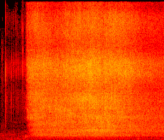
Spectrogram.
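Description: Tamarind water hits a hot frying pan for a crab curry, bursting into a loud, steady hiss of steam and spitting that starts abruptly after a quiet moment and holds for the rest of the clip.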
